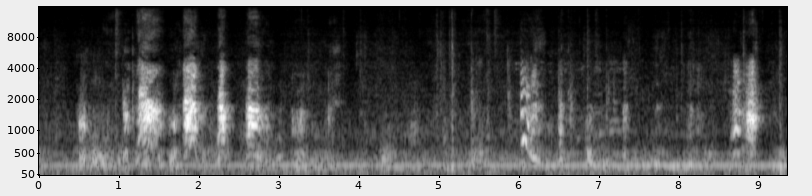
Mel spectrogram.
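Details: Playing European Basset Hound puppies aged six and a half weeks give a quick run of four loud barks early on, then quieter yips and a final pair of sharp barks, over a constant low hum.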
